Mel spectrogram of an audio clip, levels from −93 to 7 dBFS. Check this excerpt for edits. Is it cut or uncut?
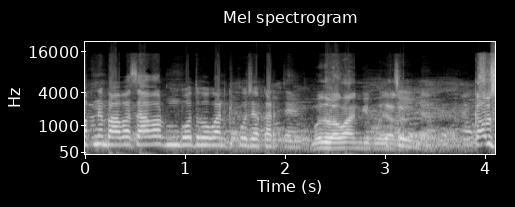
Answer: uncut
